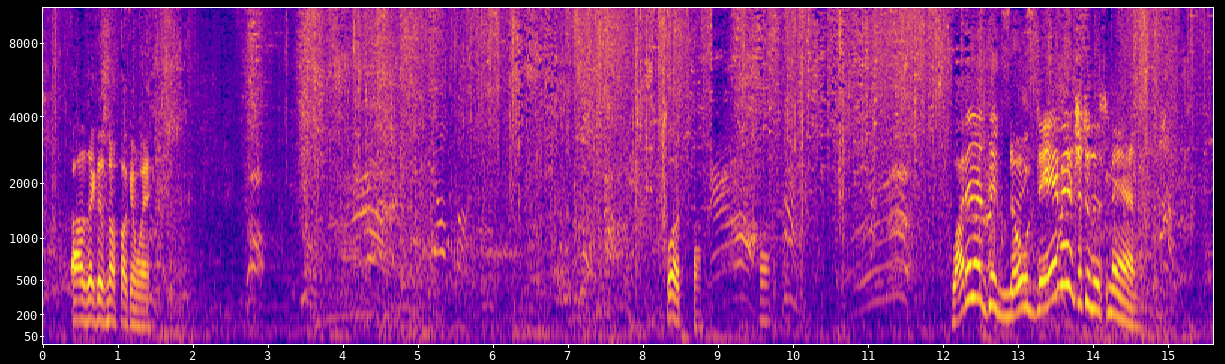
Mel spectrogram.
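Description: A large beast growls and roars loudly.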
